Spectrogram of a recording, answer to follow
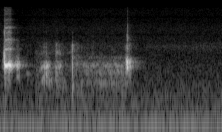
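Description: Short crackling bursts and clicks from a smartphone's speaker during a call, starting with a sharp loud burst and dying away after about a second and a half.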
